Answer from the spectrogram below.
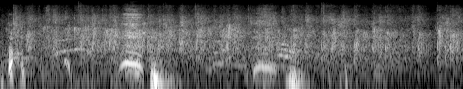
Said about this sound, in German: Ein Applaus für unsere Technik.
